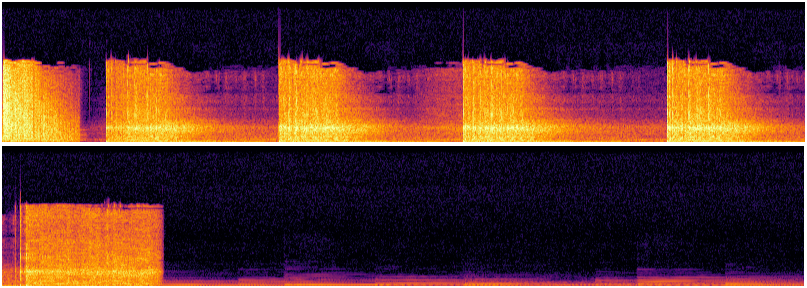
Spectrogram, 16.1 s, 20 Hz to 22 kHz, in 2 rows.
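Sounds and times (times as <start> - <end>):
railgun blasts: 0.0 - 9.6.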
